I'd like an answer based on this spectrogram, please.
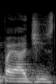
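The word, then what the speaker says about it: Piaget: तो पायाजेट लिखते हैं लेकिन प्रोनाउंस करते हैं पायाजी।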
